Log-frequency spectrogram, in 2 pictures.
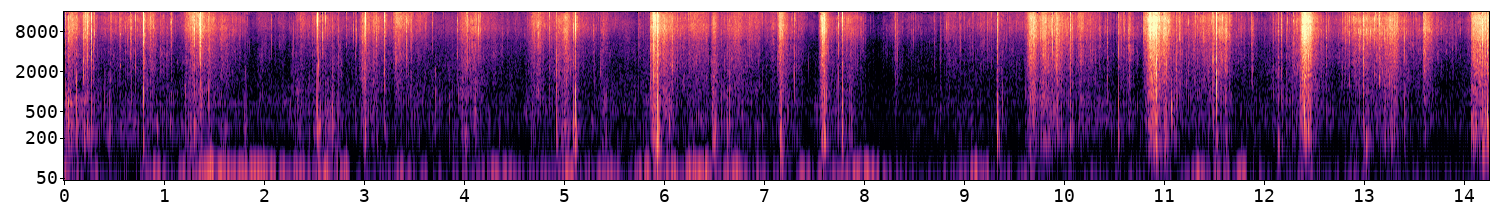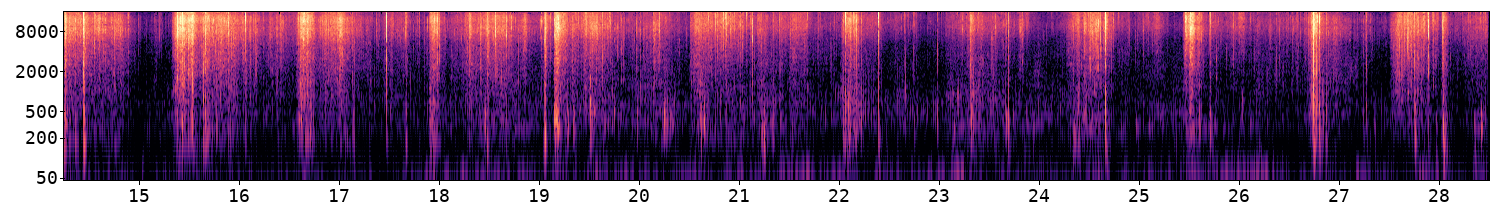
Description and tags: pine-forest--ww2-soldier--walk--twigs
Soldier in World War II gear walks in a Finnish pine forest. Summer.
grass, soldier, forest, metal, rustle, foley, branches, field-recording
